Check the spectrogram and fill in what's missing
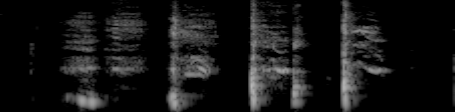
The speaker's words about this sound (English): Coughing on a vape, …? I'm just coughing.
